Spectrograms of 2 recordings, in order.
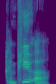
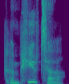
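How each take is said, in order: First: The T is cut off by a brief catch. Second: The T is clearly and fully pronounced. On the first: It sounds informal. "now let's look at the other way" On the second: It sounds very correct. "pronounce all of the words with a fully emphasized T"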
